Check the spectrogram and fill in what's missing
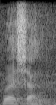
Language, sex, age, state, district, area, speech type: Maithili, male, 45-60, Bihar, Darbhanga, urban, spontaneous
